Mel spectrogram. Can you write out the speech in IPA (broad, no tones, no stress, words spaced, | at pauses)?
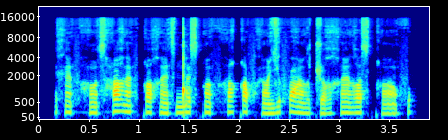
xæ̃fhɔ̃s hɑʁæ̃fquχæ̃s ŋ͡ǃə˞sqũf hʊʁqɑfxɑ̃ ʑʌfʕɑ̃ʁʈ͡ʂʊʁ χæ̃ʁɔsqʰɔ̃f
